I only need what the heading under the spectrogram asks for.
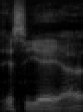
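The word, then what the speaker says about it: Isaias: this is interesting um i think the pronunciation of this tropical storm that they've been hearing in the media is isiah it is yeah yeah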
